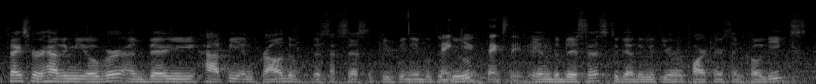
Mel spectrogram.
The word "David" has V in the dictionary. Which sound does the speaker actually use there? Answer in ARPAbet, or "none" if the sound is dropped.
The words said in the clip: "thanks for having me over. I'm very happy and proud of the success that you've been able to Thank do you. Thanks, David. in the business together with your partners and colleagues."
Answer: none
